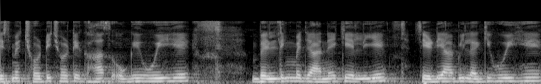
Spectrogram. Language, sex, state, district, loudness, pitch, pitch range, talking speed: Hindi, male, Bihar, Kishanganj, -15 LUFS, 140 Hz, 135-150 Hz, 175 wpm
